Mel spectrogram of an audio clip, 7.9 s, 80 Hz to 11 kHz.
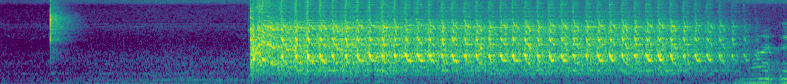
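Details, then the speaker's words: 1986 Kawasaki GPZ1000RX, fed by gravity IV fuel drip, after carburetor teardown and O-ring replacement: brief starter whirr, catches at once, settles into an even steady idle; no leaks, no smoke, normal start and idle. "well that sounds fantastic and there's no leaks there's no leaks whatsoever and there's no smoking this time so that's also cool"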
